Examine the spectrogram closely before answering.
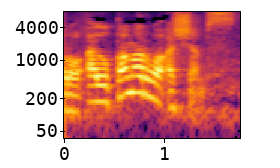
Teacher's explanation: أما لو أنت وصلت فالألف هتحذف لالتقاء الساكنين فتضطر تفتح الراء والهمزة كأنك تنطق لحفص عن عاصم، رأى القمر رأى الشمس.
